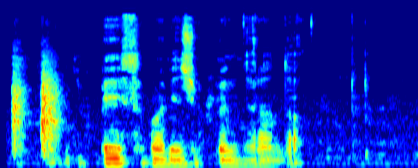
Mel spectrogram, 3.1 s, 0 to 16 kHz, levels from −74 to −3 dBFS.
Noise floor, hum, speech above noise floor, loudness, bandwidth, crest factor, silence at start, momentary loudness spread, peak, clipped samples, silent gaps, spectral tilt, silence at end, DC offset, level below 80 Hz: -51 dBFS; none; 26 dB; -25 LUFS; 11.5 kHz; 22 dB; 0.1 s; 12 LU; -4 dBFS; under 0.1%; none; -4 dB/octave; 0.9 s; under 0.1%; -58 dBFS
